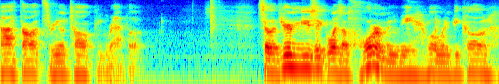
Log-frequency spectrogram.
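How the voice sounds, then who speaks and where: With a Virginia accent, a man talks at a fairly slow pace with ordinary pitch variation, big swings in loudness, and long, frequent pauses. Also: medium pitch for a man. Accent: Southern US (Virginia). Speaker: podcast host. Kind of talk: casual chat.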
